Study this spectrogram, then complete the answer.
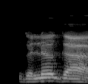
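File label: "gelegar", Malay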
